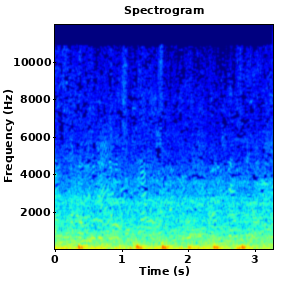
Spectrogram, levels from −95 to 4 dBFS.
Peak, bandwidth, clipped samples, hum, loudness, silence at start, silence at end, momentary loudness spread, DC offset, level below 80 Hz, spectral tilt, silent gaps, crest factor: -8 dBFS; 9.2 kHz; under 0.1%; none; -28 LUFS; 0 s; 0 s; 7 LU; under 0.1%; -36 dBFS; -8.5 dB/octave; none; 18 dB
